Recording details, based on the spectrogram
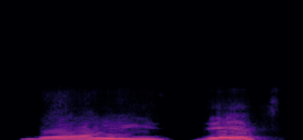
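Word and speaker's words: Μωϋσῆς: Finally, hi Moses, on if you see there on woo, sorry, on woo there are two dots, which means there are two vowels coming. They have to be pronounced separately.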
